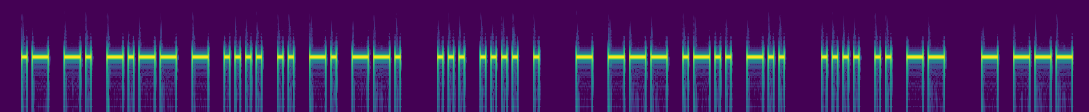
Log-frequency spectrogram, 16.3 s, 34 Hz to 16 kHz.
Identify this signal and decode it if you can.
Morse code, heard as a keyed tone, about 15 wpm, 700 Hz. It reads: ANYTHING SHE TOLD HIM TO
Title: Sentences from Top 1000 Words - Review Part 3 - 15wpm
